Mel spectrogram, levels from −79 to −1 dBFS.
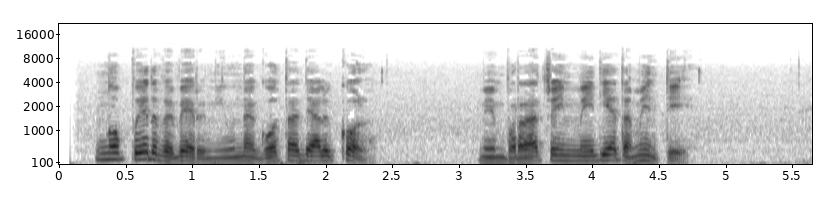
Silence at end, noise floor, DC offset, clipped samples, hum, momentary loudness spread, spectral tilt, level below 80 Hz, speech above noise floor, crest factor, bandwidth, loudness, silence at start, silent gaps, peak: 0.35 s; -47 dBFS; under 0.1%; under 0.1%; none; 8 LU; -5 dB/octave; -46 dBFS; 26 dB; 18 dB; 11 kHz; -22 LUFS; 0.1 s; none; -4 dBFS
